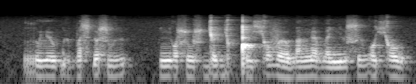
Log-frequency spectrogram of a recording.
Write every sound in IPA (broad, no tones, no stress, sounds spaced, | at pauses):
r u lʲ ɔ u̯ ɓ ɨ b a ɬ ɗ œ ɬ v ɨ | ɲ ɔ ɬ u ɬ ɟ œ i̯ ɟ u ǃ ɨ ç ɔ v œ w a ŋ æ b æ ɲ ɨ ɬ ɨ w ɔ ç ɔ u̯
